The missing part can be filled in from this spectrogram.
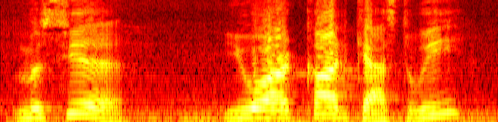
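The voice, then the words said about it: Strong French accent. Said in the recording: “hailed us in a strong Gaelic accent.”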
